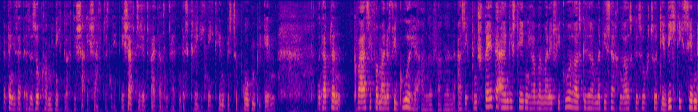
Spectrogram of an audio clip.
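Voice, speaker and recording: A middle-aged woman from Vienna speaks in a low voice. She tells stories casually, in a colourful and self-deprecating way. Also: darkish tone. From Vienna, Austria. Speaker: actress interviewed. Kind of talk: casual anecdotal storytelling.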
